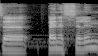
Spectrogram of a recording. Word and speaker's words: Benicilin: It's Benicillin, which is spelled Benicilin. So I need to get a sticker or something, I think would be good.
